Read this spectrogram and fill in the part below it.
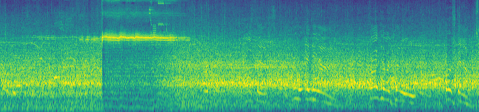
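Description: Crowd noise rises from the Philadelphia Eagles' home stadium during an NFL game against the Washington Redskins: a steady, broad roar and murmur running under a broadcast commentator's talk, with brief whistle-like tones partway through.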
